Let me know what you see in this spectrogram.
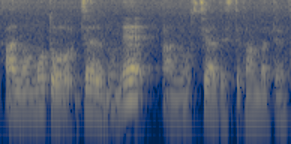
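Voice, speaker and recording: An older woman, a dentist hosting a podcast, explaining in a casual, animated way with many fillers. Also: rumbling low, fast, creaky. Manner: animated storyteller who acts out quotes, with fillers. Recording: roomy echoey recording.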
